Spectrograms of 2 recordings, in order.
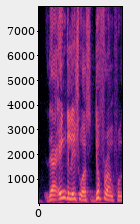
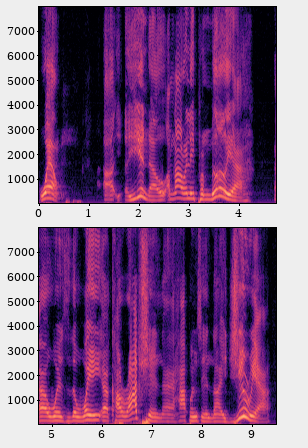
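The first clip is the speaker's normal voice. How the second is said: hesitant, slow, put-on, affected foreign-style accent. Retelling how a professor back from Harvard talked to the community: imitating a put-on foreign-style voice. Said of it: "why are you talking like this?".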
